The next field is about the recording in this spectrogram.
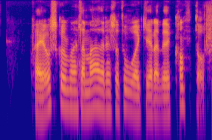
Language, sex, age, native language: Icelandic, male, 20-29, Icelandic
